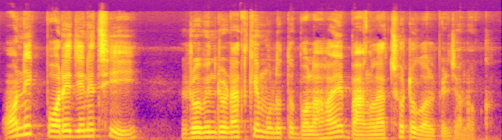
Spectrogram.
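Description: A man's voice: medium pitch, lively intonation, normal speed, a little mellow. A man presenting a scripted literary commentary in an explanatory way, posing questions and answering them as he goes. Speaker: presenter of a literary audio channel.

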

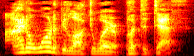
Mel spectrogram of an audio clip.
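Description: An actor playing an anxious, polite man desperate for help in an audio drama, with a husky voice and a hesitant, earnest manner. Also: a little high, big pitch swings, fast talker, a bit bright, full character voice. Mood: nervous.

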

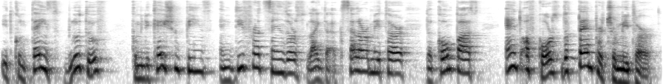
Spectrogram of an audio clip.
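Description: Animated man vlogger, lively pitch swings. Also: unhurried. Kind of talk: presenting to camera and narrating a car tech video.

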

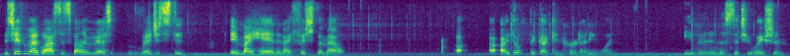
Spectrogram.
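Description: A woman co-hosting a gaming video, reading visual novel text aloud in a playful, expressive way with casual asides. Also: medium pitch, unhurried, long pauses. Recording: dull, noisy home recording.

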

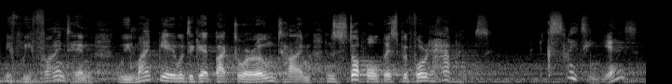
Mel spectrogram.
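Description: A suave, erudite mage from a video game, acted by a man. His flippant, theatrical delivery swings widely in pitch. There is long reverb and faint noise around the voice. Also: sing-song, normal speed, darkish tone, natural voice. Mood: urgent, brisk. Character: suave, witty, curious male mage.

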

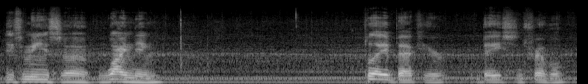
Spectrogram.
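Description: A man giving a casual, unscripted hands-on demonstration in a low, creaky voice, recorded on a handheld camera microphone. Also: level tone, takes it slowly, background noise. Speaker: hobbyist video maker. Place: small indoor workroom.

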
